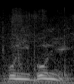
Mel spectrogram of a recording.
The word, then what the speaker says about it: bunyi bunyi: See, bunya pines are not bunya pines. I don't know where they got that name from. Their pronunciation is the word bunyi bunyi.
